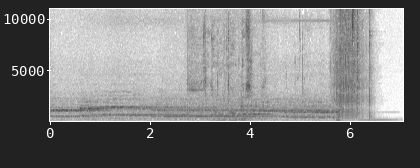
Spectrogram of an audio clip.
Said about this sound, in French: premier jour, en Corée du Nord, même le radio-réveil est collectif. Chaque matin à 5 h des haut-parleurs géants envoient du son bizarre sur toute la ville.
